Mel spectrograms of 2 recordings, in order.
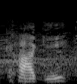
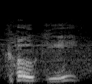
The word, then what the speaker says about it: Kogi: It's not Kagi. It's Kogi. Not spelled like Kroger's, but is got the long O.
